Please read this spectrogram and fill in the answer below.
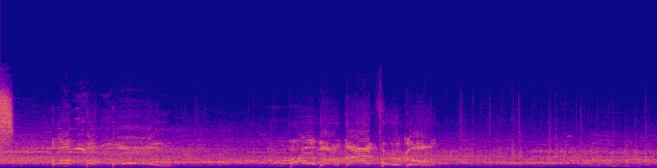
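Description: Several voices shouting and cheering at once in celebration of a goal, overlapping calls that rise and fall in pitch over thin crowd noise.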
